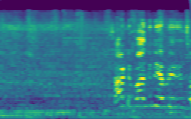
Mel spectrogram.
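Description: Steady low hum of a running vehicle engine, with a man's voice starting about one and a half seconds in.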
